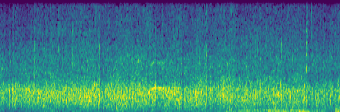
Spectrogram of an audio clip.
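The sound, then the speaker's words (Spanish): Sustained applause from an audience fills the whole stretch, a dense, steady wash of many hands clapping at once, fairly loud, with no speech over it. “aplauden, aplauden y está este tío ahí roncando.”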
